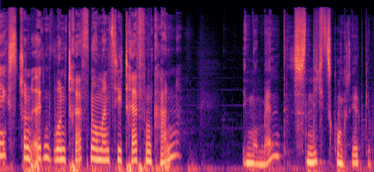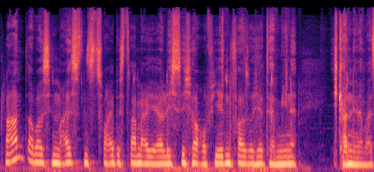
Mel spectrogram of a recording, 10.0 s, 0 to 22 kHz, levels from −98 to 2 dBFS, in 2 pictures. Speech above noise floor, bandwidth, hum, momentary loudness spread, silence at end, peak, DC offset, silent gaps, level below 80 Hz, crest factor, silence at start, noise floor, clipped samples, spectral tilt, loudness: 34 dB; 19 kHz; none; 6 LU; 0 s; -4 dBFS; under 0.1%; none; -32 dBFS; 12 dB; 0 s; -51 dBFS; under 0.1%; -4.5 dB/octave; -17 LUFS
